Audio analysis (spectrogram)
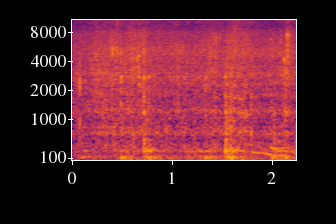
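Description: Onions frying and being stirred in a pan for pabda fish tanga, a steady close sizzle broken by several scraping stirs, with no voices.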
